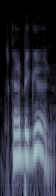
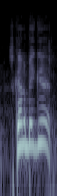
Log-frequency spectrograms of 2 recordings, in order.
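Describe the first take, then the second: First: Said in the usual way. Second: Excited repeat. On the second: Real, not acted. Repeats hype line higher.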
